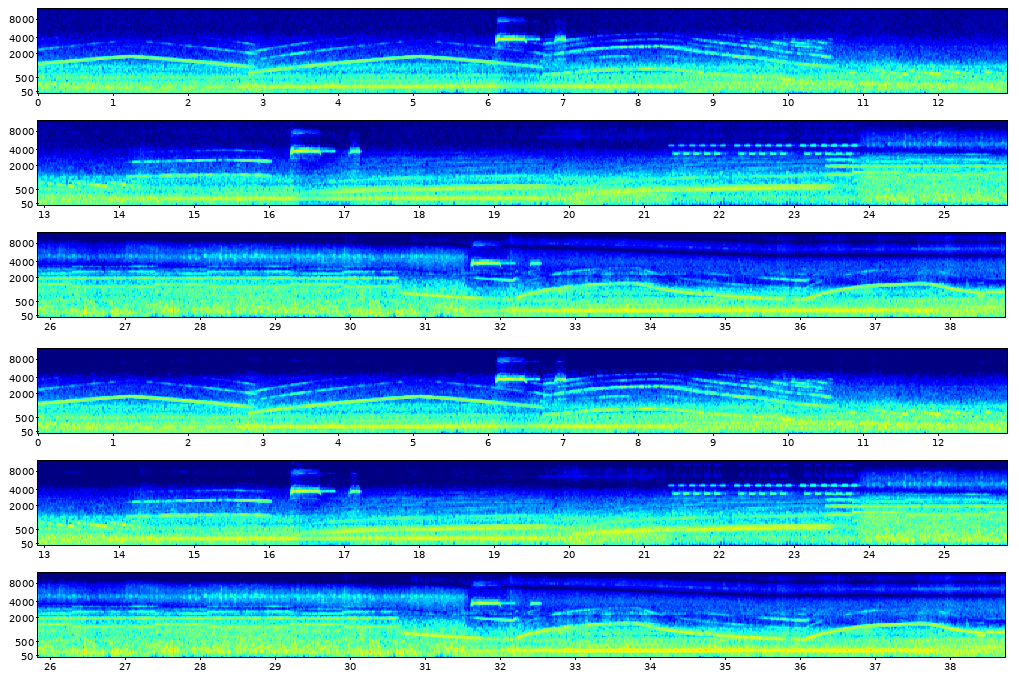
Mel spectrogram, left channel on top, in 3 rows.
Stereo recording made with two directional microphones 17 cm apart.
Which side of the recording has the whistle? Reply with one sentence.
In this clip you hear the whistle on the right.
